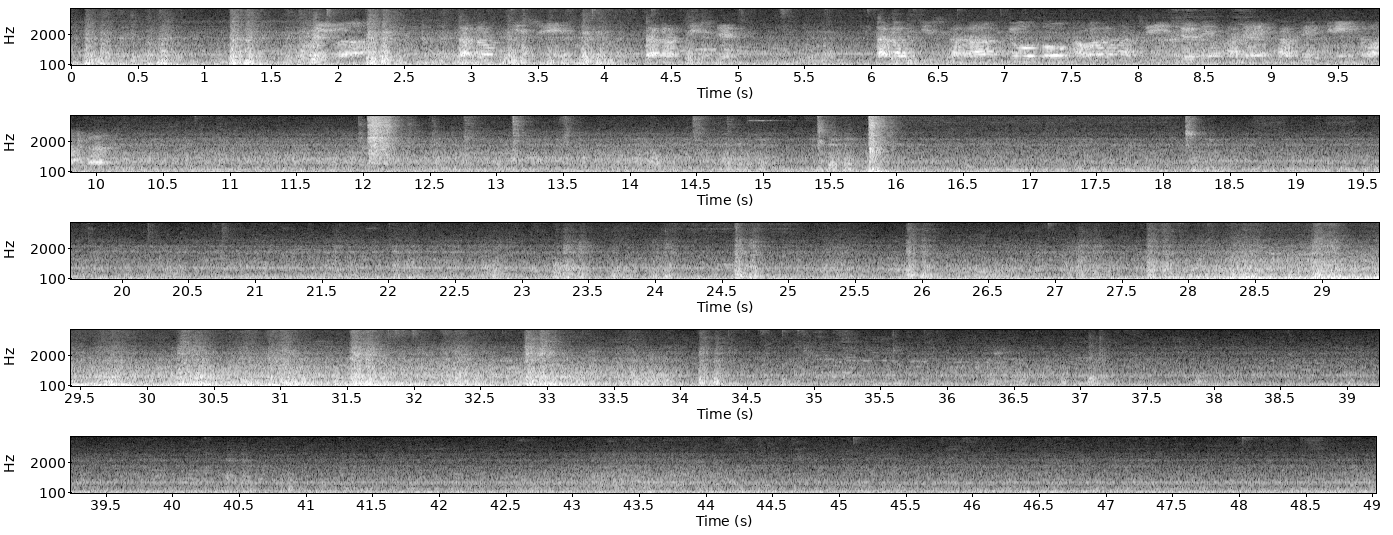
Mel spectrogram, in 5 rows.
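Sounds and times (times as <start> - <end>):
train rumbling on rails: 0.0 - 49.0.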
